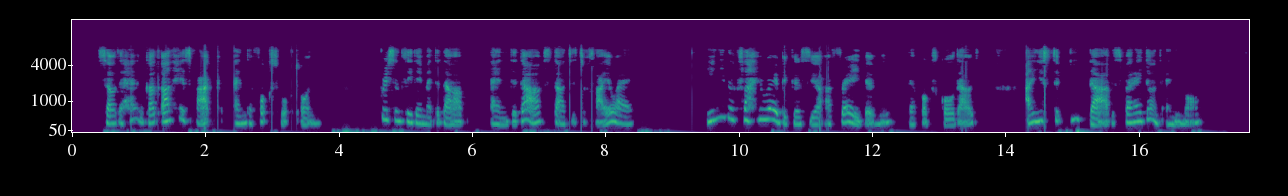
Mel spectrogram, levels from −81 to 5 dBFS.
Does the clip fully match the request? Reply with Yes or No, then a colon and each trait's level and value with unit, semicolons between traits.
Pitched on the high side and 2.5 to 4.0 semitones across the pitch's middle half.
No: very high, 255 Hz; average, 4.6 semitones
